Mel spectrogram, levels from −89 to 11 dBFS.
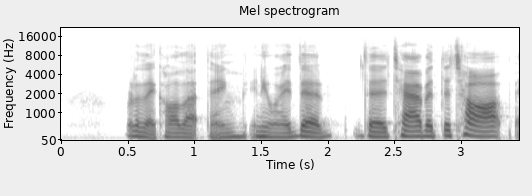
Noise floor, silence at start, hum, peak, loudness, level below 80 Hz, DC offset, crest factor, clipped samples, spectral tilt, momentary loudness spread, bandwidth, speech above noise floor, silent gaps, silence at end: -68 dBFS; 0.5 s; none; -12 dBFS; -30 LUFS; -74 dBFS; under 0.1%; 18 dB; under 0.1%; -5.5 dB/octave; 9 LU; 13.5 kHz; 38 dB; none; 0 s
